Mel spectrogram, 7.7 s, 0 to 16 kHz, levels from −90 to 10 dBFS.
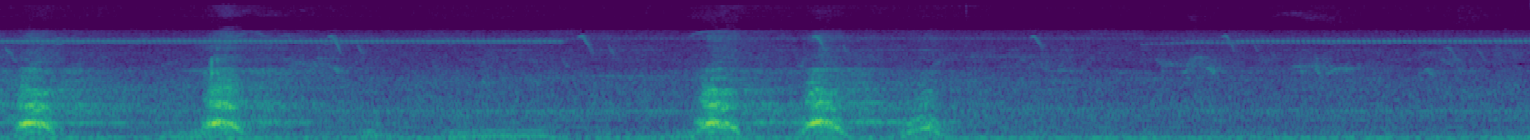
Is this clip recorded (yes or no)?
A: yes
